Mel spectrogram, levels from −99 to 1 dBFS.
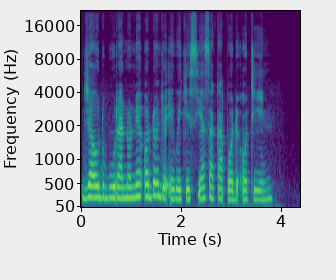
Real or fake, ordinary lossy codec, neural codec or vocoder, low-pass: fake; none; vocoder, 44.1 kHz, 128 mel bands, Pupu-Vocoder; none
